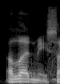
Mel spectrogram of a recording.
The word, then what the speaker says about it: Aledmys: Aledmys, I guess, to make sure I pronounce his name correctly.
